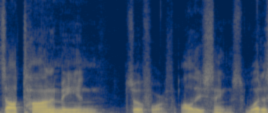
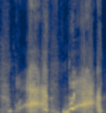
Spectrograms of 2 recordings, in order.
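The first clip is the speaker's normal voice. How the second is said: a short breathy imitated baby shriek; mock baby scream. A dad imitating his screaming baby with a breathy shriek. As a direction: let out a tiny mock scream.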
